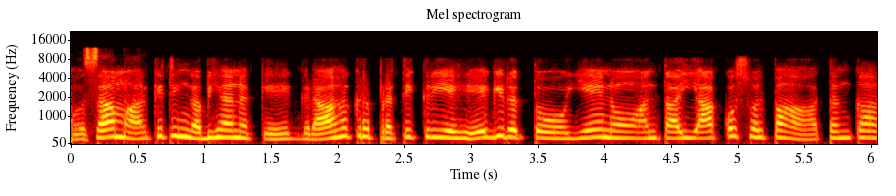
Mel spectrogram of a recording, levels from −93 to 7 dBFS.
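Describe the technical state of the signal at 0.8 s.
At 0.8 s the speech sounds muffled and hoarse, with nothing above about 12.3 kHz. This runs through the whole clip. It is likely Opus compression in its speech-oriented mode, at a rate that points to about 16 kbps. A spectrogram shows a flat ceiling.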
